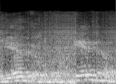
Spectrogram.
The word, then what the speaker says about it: Gödel: Deixa eu só jamais fazer, sem querer retificar a pronúncia, mas é só para os outros aqui também localizarem. É Gödel, que é do Teorema de Gödel que nós trabalhamos, e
